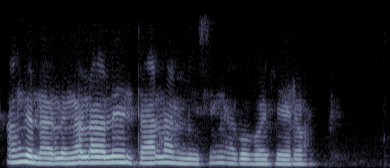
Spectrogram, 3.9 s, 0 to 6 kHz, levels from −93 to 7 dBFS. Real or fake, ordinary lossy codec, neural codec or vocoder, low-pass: fake; none; vocoder, 22.05 kHz, 80 mel bands, HiFi-GAN; 5.4 kHz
